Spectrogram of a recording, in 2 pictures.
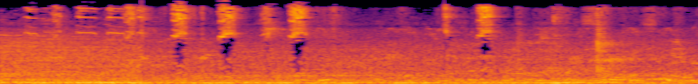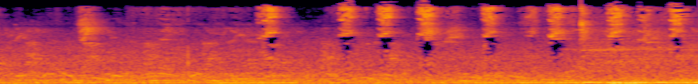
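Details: Female ultramarine grosbeak calling to rouse the male: short, sharp, high chirps in irregular bursts, sometimes doubled, with a low steady hum underneath.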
